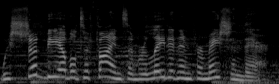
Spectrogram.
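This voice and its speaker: A woman's voice: sits high, animated, a little fast, a bit bright, big-room sound, faint music behind. A woman playing a poised, determined young lady who leads an organisation, polite and articulate, in anime-style game dialogue. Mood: serious, determined.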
